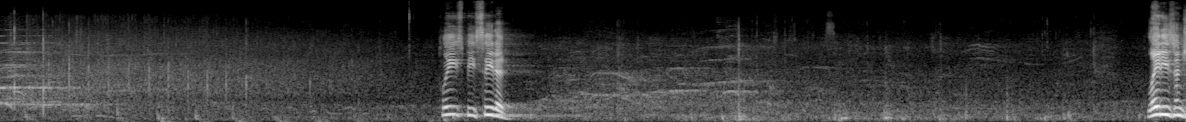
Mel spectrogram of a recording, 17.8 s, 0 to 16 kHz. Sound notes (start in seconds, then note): 3.4 cheers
